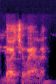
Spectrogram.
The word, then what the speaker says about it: Deutsche Welle: Kalau Deutsche Welle ya pelafalannya sudah banyak yang benar, tepat sekali. Kita bilangnya Deutsche Welle.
